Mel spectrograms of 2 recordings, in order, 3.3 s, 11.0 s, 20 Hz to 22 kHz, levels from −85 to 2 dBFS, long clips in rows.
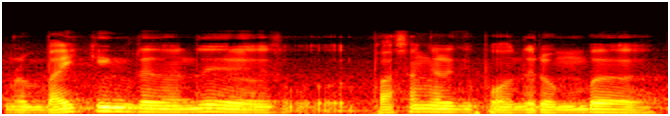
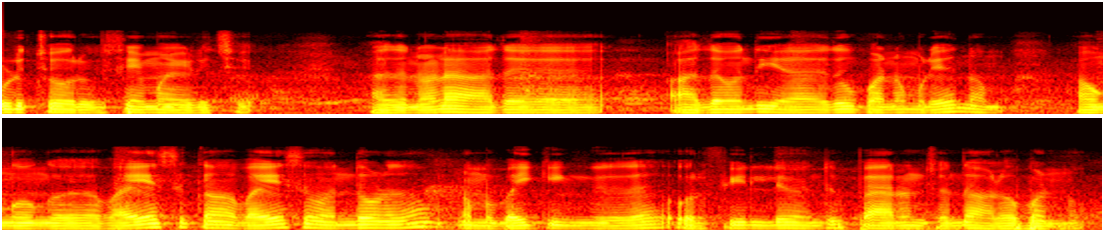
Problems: background sounds at intervals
